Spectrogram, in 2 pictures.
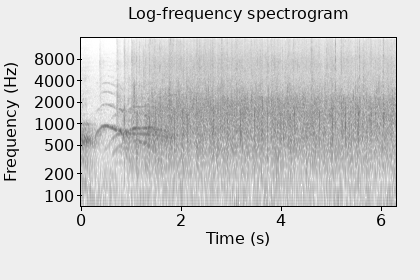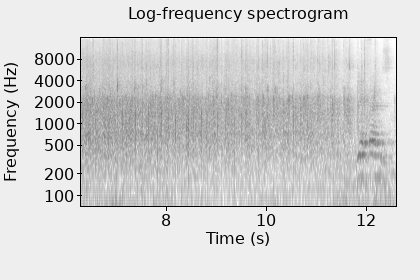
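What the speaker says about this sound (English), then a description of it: "spare your applause" Sustained audience applause fills a museum opening ceremony for the Buffalo AKG Art Museum, a dense, even roar of many hands clapping for about twelve seconds before fading, with a voice briefly heard at the start.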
